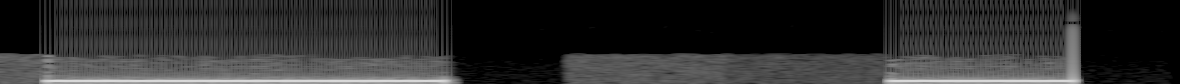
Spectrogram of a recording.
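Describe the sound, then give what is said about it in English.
A steady, loud telephone dial tone hums for about two seconds, pauses briefly, then sounds again for about a second before cutting off abruptly, as a phone call is placed for a Square Dance Radio Network interview. No one speaks. “Let's get Gary on the phone.”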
